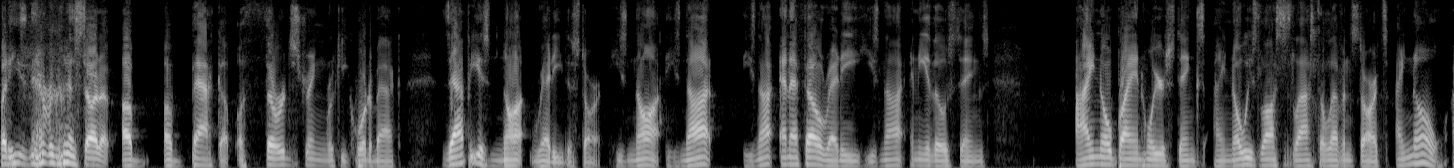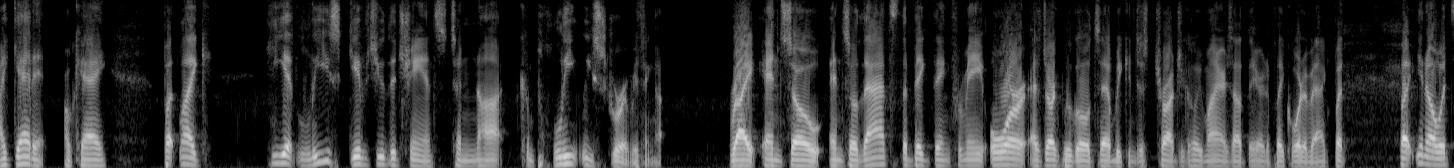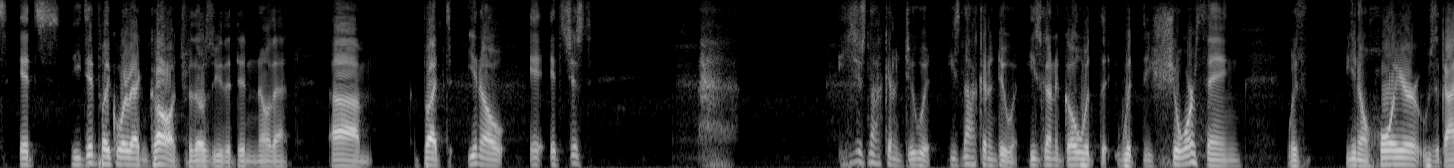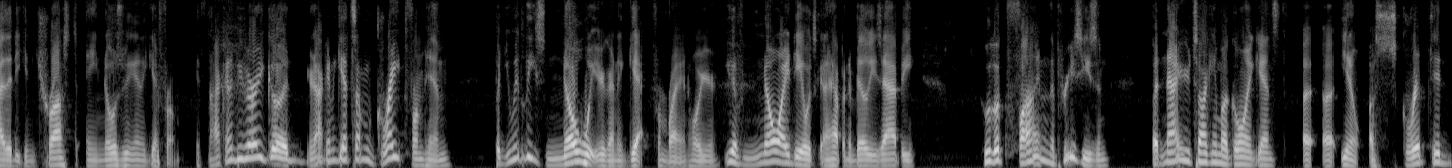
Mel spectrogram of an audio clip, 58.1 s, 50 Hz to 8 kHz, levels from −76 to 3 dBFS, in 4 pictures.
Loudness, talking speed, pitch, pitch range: -20 LUFS, 235 wpm, 105 Hz, 95-120 Hz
